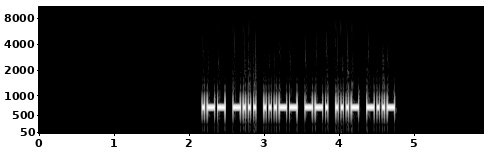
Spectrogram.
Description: Morse code, heard as a keyed tone, about 36 wpm, 700 Hz. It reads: WB3GVX
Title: USA Call Signs - 6 Characters - Repeated 2x - 35wpm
